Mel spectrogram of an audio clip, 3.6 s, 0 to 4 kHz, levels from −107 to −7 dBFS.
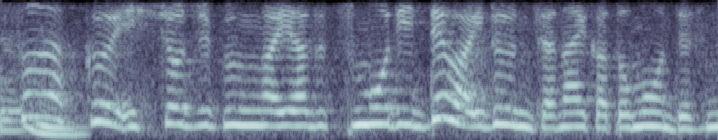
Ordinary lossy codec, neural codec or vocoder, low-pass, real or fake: Opus, 32 kbps; none; 3.6 kHz; real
